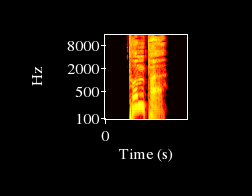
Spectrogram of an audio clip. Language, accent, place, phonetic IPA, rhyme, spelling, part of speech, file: German, Germany, Berlin, [ˈpʊmpə], -ʊmpə, pumpe, verb, De-pumpe.ogg
- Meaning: inflection of pumpen: 1. first-person singular present 2. first/third-person singular subjunctive I 3. singular imperative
